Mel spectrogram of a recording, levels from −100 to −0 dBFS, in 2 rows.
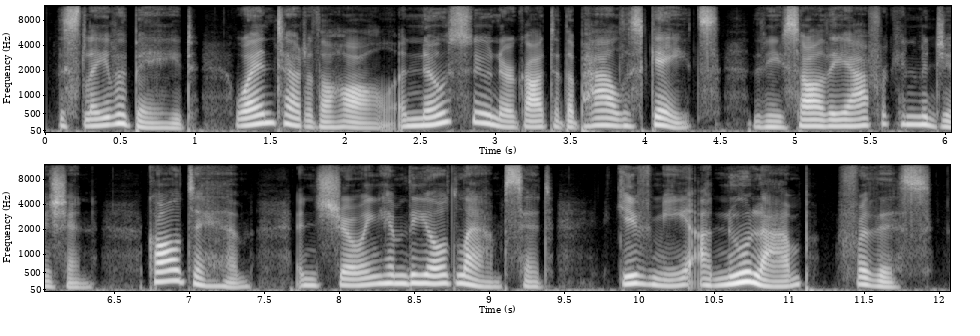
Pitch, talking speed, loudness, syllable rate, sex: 175 Hz, 195 wpm, -18 LUFS, 5.0 syllables/s, female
